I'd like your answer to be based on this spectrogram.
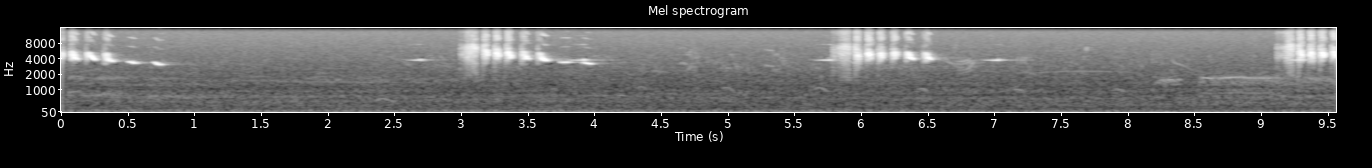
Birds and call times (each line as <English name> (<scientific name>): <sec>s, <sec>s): Red-backed Scrub-Robin (Cercotrichas leucophrys): 6.3s
Pygmy Batis (Batis perkeo): 7.1s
